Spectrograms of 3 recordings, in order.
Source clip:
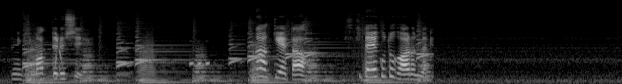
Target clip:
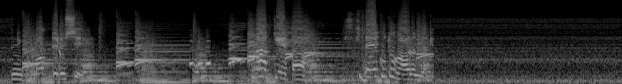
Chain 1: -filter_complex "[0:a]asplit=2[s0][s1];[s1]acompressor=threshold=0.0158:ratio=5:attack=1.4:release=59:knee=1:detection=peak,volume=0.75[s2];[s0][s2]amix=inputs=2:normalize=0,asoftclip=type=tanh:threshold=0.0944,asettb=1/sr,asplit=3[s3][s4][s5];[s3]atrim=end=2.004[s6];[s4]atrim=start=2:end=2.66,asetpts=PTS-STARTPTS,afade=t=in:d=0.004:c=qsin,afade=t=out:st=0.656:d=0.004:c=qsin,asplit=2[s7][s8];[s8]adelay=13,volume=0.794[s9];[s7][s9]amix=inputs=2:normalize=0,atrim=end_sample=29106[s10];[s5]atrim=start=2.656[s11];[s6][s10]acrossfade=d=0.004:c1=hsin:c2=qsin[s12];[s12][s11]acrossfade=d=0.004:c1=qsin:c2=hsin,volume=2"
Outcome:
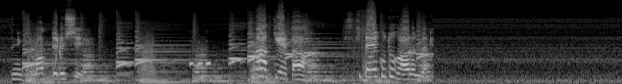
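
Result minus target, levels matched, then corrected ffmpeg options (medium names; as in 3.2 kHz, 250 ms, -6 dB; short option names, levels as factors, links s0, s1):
saturation: distortion -6 dB
-filter_complex "[0:a]asplit=2[s0][s1];[s1]acompressor=threshold=0.0158:ratio=5:attack=1.4:release=59:knee=1:detection=peak,volume=0.75[s2];[s0][s2]amix=inputs=2:normalize=0,asoftclip=type=tanh:threshold=0.0282,asettb=1/sr,asplit=3[s3][s4][s5];[s3]atrim=end=2.004[s6];[s4]atrim=start=2:end=2.66,asetpts=PTS-STARTPTS,afade=t=in:d=0.004:c=qsin,afade=t=out:st=0.656:d=0.004:c=qsin,asplit=2[s7][s8];[s8]adelay=13,volume=0.794[s9];[s7][s9]amix=inputs=2:normalize=0,atrim=end_sample=29106[s10];[s5]atrim=start=2.656[s11];[s6][s10]acrossfade=d=0.004:c1=hsin:c2=qsin[s12];[s12][s11]acrossfade=d=0.004:c1=qsin:c2=hsin,volume=2"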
